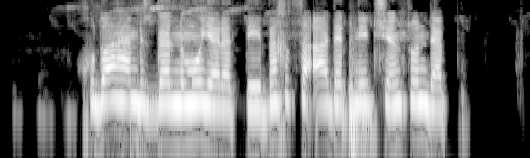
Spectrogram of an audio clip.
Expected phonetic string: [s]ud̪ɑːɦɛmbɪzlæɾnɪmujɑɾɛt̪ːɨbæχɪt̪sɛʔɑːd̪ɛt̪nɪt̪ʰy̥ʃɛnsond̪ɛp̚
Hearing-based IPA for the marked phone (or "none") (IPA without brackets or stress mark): χ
